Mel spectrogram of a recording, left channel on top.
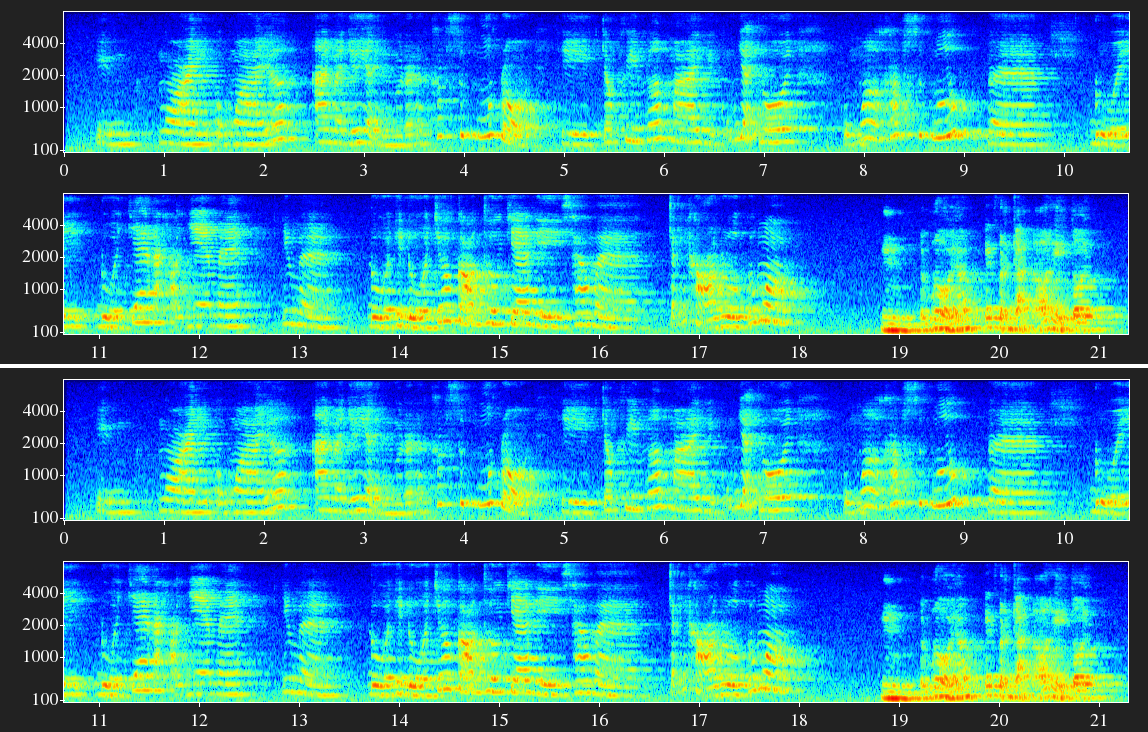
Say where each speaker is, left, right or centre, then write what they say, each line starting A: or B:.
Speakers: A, on the right; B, on the right.
A: thì ngoài ở ngoài á ai mà như vậy là người đó đã khóc sướt mướt rồi thì trong phim á Mai thì cũng vậy thôi cũng ờ, khóc sướt mướt và đuổi đuổi cha ra khỏi nhà mà nhưng mà đuổi thì đuổi chứ con thương cha thì sao mà tránh khỏi được đúng không
B: Ừ, đúng rồi á cái phân cảnh đó thì tôi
